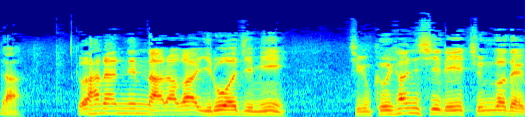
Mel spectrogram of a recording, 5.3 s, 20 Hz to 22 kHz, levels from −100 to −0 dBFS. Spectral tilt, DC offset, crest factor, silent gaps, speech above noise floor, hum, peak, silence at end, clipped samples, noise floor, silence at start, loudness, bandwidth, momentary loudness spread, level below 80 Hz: -4.5 dB/octave; under 0.1%; 22 dB; none; 32 dB; none; 0 dBFS; 0 s; under 0.1%; -52 dBFS; 0 s; -20 LUFS; 11.5 kHz; 11 LU; -62 dBFS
